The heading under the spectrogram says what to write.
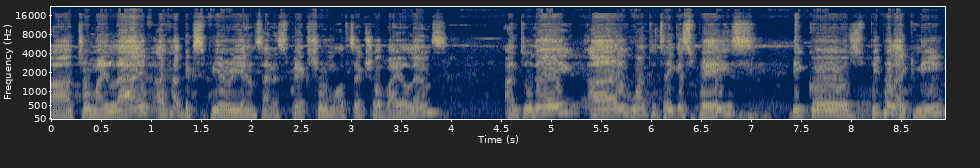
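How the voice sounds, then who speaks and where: A man with a Spanish accent speaks at a fairly slow pace in a high voice, with ordinary pitch variation. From Mexico. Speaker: survivor advocate. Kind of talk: rally speech.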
